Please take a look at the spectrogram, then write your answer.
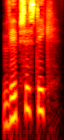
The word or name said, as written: hvepsestik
